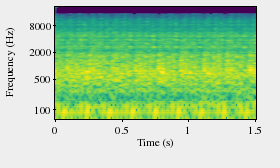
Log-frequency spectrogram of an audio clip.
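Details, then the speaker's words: Misfire on a 370k-mile Volvo V70 five-cylinder: lumpy, uneven idle with clattering beat and dropped pulses, running on roughly 4 of 5 cylinders; replacing a couple of injectors didn't fix it. "It was running on 4, 3.5, 4 cylinders. Clattering away, not running well."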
